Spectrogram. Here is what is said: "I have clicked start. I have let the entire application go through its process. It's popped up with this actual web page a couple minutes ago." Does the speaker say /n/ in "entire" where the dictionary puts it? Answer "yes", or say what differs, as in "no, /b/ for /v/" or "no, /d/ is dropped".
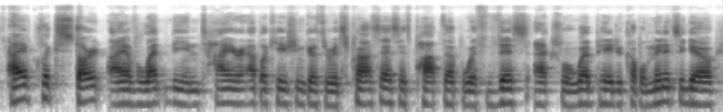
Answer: yes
